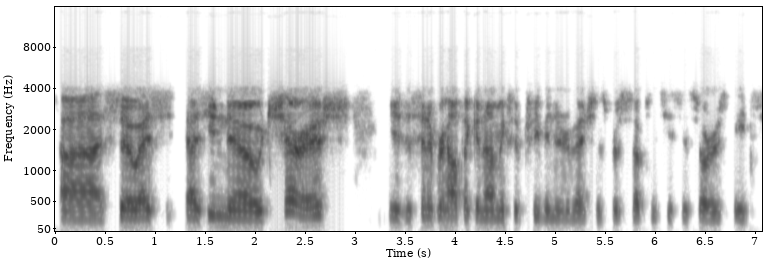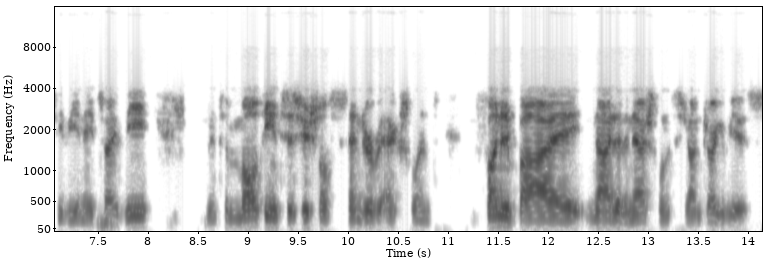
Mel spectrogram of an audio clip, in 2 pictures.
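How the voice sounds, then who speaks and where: A man hosting a webinar, introducing the speakers in a halting way with many fillers. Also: medium pitch, flat delivery. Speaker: webinar host. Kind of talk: hesitant spoken introduction. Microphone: conference call. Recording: tinny phone-line audio.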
